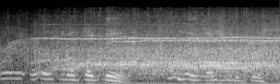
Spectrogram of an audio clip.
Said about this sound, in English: Thank you. I'll applaud myself.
